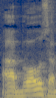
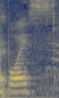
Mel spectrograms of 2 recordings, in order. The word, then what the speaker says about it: Du Bois: Bose or Bois, however you want to say it. – Du Bois, I don't know. – I know the S is silent.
